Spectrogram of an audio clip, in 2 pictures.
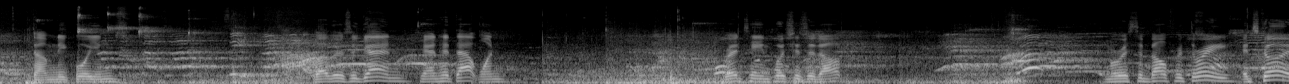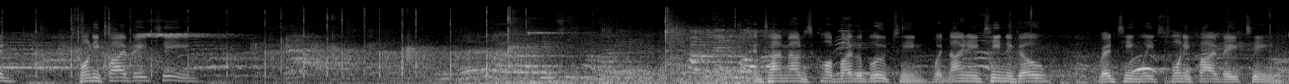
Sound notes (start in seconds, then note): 13.0 crowd applauding; 14.3 whistle blows; 18.6 crowd chattering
